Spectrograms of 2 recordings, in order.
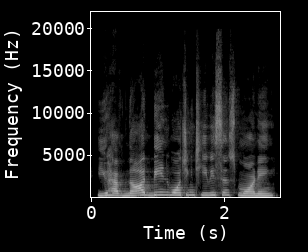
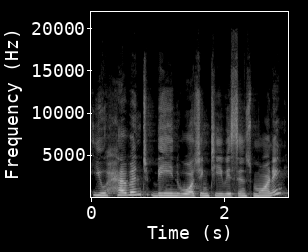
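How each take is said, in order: First: Have not is said as two full words. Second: Have not is shortened to one syllable. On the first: The speaker calls it wrong. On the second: The speaker calls it right.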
